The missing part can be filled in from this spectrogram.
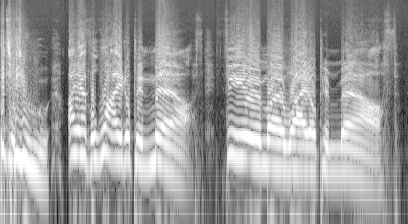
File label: Wide Open, Bad Vocals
